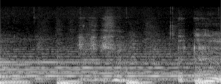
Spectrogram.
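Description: Film background score: sustained chords over a low bass that pulses on and off.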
